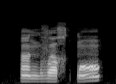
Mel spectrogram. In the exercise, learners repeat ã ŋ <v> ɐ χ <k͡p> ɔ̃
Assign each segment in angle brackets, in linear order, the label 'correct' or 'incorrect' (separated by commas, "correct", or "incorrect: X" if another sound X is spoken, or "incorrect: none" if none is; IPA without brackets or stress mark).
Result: correct, correct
